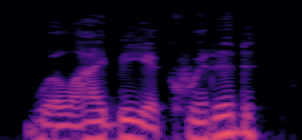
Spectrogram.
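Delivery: very small, shrunken, tiny voice. Retelling his wife asking the psychic a question, imitating a very small voice. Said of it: "in this very small voice".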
